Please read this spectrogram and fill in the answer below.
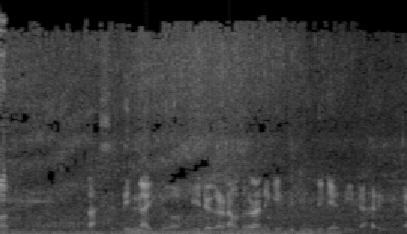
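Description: Speech over a steady low background rumble.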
